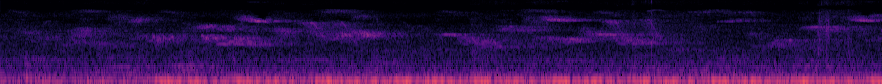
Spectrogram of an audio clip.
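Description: Several birds chirping and calling from the garden trees in overlapping short notes, over a low rumble that grows louder about a second in.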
